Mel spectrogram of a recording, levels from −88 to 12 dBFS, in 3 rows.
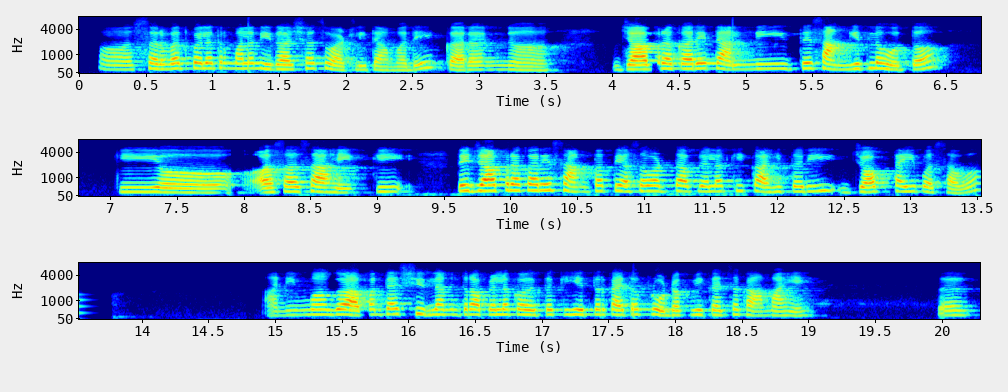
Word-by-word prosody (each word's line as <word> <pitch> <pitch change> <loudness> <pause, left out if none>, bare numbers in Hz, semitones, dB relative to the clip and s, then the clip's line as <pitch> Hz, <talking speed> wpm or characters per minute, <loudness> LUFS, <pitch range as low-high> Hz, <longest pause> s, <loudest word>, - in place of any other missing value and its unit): अ, 220 -2 -5
सर्वात 260 0 +1
पहिलं 275 -1 +3
तर 285 - -3
मला 270 0 -1
निराशाच 245 +1 -1
वाटली 200 -3 -2
त्यामध्ये. 185 +7 -5
कारण 205 +2 -2
अ, 185 -3 -5 0.6
ज्या 230 -1 +8
प्रकारे 260 0 +4
त्यांनी 245 -1 -1 0.2
ते 280 - +4
सांगितलं 255 +3 +1
होतं, 230 +3 0 0.6
की 245 0 -3
अ, 230 - +3 0.8
असं-असं 255 +3 +2
आहे, 235 -4 +3 0.2
की 255 0 -7 0.3
ते 300 - +6
ज्या 300 0 +9
प्रकारे 320 0 +4
सांगतात 290 -3 0
ते 300 - +2
असं 275 +2 +1
वाटतं 285 0 +1
आपल्याला, 275 0 0
की 295 - -7
काहीतरी 260 +2 -1 0.3
जॉब 240 0 +3
टाइप 275 -1 -1
असावं 230 - -4 1.5
आणि 230 +3 -10
मग 265 +1 -1
अ, - - +6
आपण 265 +2 +4
त्यात 280 0 +1
शिरल्यानंतर 265 -2 -2
आपल्याला 265 0 +2
कळतं, 250 0 +1
की 260 - -7
हे 260 -1 +1
तर 265 - -1
काय 255 -2 +1
तर 270 - -1
प्रॉडक्ट 240 -3 0
विकायचं 250 0 -3
काम 215 +1 -3
आहे. 215 -1 -4 1.0
तर 235 +1 -4
255 Hz, 155 wpm, -20 LUFS, 230-275 Hz, 1.5 s, ज्या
